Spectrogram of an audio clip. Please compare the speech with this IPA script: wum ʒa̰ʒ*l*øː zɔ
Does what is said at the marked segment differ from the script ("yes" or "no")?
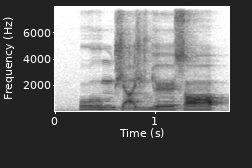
yes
